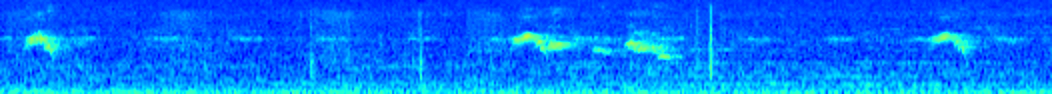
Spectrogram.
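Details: Treetop singing by a white-cheeked red-whiskered bulbul, praised as a fast and keen singer: brief, fairly faint whistled phrases spaced about a second apart over steady background hiss, with one sharp click midway.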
